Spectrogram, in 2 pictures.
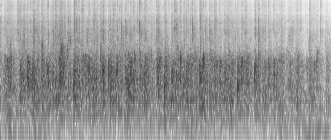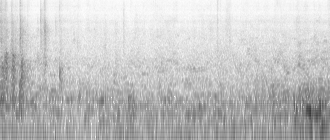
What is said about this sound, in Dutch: Michel, kun je naar voren komen onder een luid applaus? Ja, zeker.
